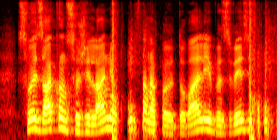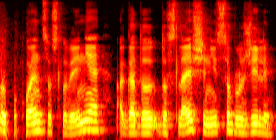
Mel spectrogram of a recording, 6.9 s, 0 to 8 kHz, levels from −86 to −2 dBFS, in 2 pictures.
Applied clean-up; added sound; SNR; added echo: neural mask model RNNoise.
